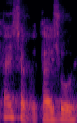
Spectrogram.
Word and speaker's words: 貸借対照表: に乗っかっていますこれでね貸借対照表と読むんですねということ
